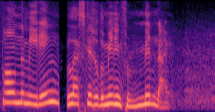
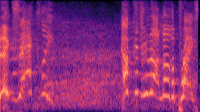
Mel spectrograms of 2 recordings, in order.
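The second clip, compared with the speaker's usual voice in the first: exasperated; 13 semitones higher than usual. Retold or imitated. Comedian scolding his friend over the price. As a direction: throw your voice up in disbelief.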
